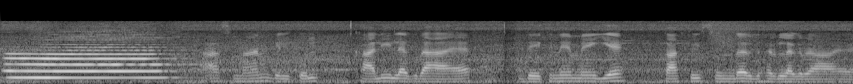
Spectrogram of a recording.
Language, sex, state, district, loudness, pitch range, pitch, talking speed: Hindi, male, Madhya Pradesh, Katni, -16 LUFS, 130-175 Hz, 145 Hz, 105 wpm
